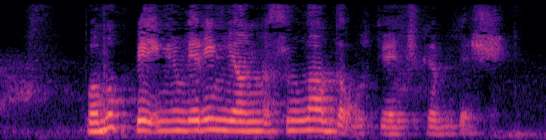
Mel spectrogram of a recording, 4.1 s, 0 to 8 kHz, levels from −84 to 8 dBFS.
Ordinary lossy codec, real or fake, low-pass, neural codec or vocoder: MP3, 32 kbps; fake; 7.2 kHz; codec, 16 kHz, 1.1 kbps, Voila-Tokenizer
